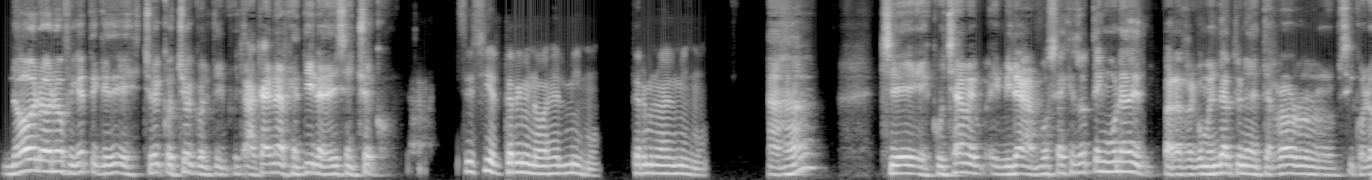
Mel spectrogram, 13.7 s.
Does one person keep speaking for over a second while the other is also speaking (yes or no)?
no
